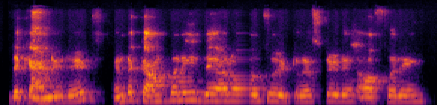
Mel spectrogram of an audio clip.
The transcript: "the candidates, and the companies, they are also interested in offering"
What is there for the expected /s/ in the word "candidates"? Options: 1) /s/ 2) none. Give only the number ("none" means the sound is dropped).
1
